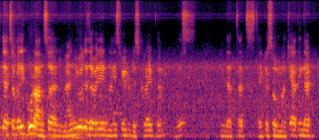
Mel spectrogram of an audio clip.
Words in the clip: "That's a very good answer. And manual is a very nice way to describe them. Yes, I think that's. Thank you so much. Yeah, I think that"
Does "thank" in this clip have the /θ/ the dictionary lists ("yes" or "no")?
no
